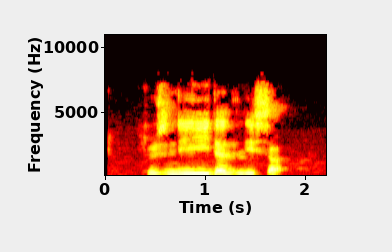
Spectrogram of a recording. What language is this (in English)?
Kabyle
